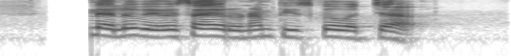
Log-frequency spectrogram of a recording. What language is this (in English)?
Telugu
